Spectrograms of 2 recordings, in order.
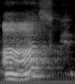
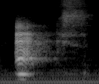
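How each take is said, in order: First: The word ends with the sounds s then k. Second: The word ends with the sounds k then s. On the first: The speaker calls it right. "they don't say ask like A S K, like how it's spelt" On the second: The speaker calls it wrong. "They say ax"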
